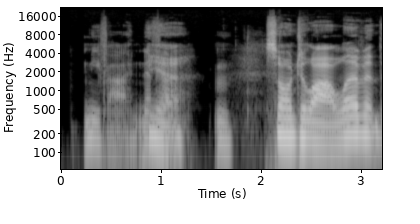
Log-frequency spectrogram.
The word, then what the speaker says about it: Nephi: I mean, the southern pronunciation will say Nephi. We both said that at the same time. We didn't even rehearse that. That's our southern pronunciation, but we know that's not right.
